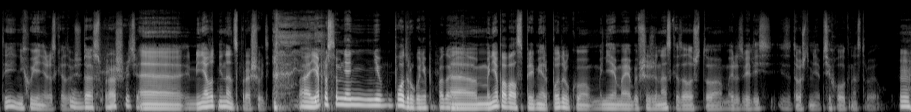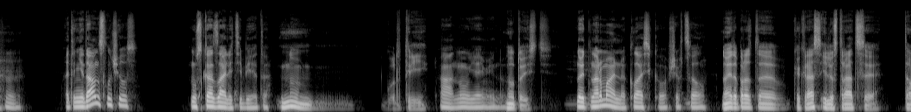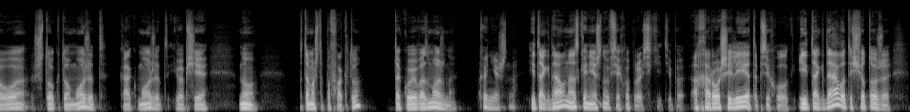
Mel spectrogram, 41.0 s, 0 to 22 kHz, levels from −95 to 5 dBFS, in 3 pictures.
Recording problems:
none

